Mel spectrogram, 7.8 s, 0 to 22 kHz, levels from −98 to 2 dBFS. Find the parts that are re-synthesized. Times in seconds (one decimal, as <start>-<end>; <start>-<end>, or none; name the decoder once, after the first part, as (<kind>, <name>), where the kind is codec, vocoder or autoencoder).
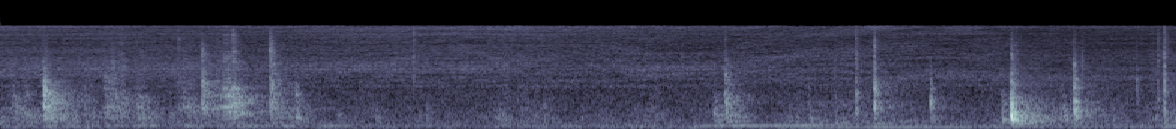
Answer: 0.0-1.5 (vocoder, Vocos); 2.6-3.2; 6.6-7.8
